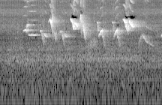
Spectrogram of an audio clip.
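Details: Blackthroat singing a lively sequence of high, thin notes, some steady and some dropping sharply, with a softer, lower slurred whistle trailing off near the end.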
